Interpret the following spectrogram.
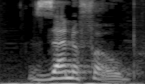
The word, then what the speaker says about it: xenophobe: ولكن عادة حرف الإكس بأول الكلمة بننطقه كز xenophobe.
